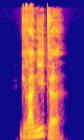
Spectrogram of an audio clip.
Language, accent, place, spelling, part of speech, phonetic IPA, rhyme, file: German, Germany, Berlin, Granite, noun, [ɡʁaˈniːtə], -iːtə, De-Granite.ogg
- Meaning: nominative/accusative/genitive plural of Granit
